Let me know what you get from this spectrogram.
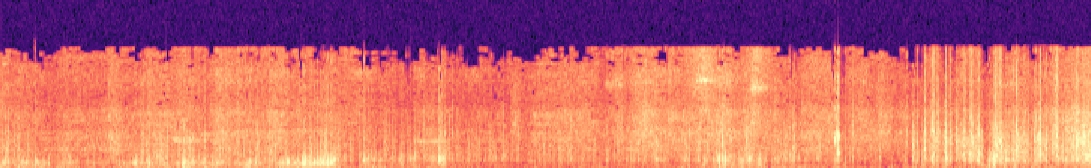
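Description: Indian Railways passenger train running, heard from the open doorway of one of its coaches: a steady rumble of wheels on the track with irregular clanks as the wheels cross rail joints and points, and wind buffeting the microphone.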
